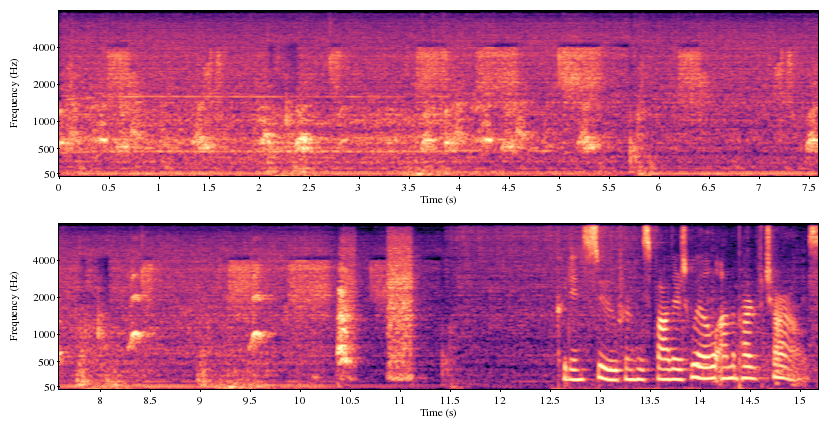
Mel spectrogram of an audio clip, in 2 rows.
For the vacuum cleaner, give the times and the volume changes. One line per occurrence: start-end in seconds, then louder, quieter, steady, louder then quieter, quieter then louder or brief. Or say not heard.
0.0-4.3 steady.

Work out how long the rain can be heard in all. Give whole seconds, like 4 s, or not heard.
15 s.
